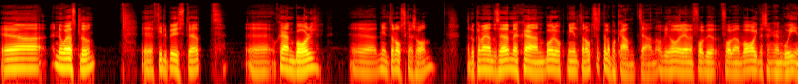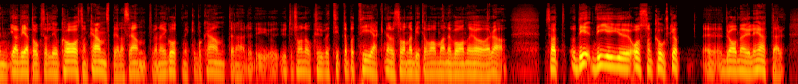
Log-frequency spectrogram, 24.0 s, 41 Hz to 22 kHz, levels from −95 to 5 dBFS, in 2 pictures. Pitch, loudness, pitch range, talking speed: 115 Hz, -29 LUFS, 105-125 Hz, 210 wpm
